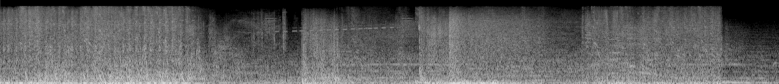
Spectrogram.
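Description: An energy blast crackles and hums.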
